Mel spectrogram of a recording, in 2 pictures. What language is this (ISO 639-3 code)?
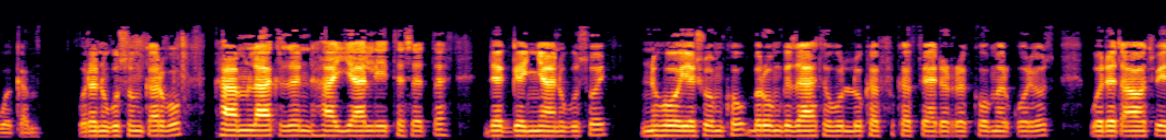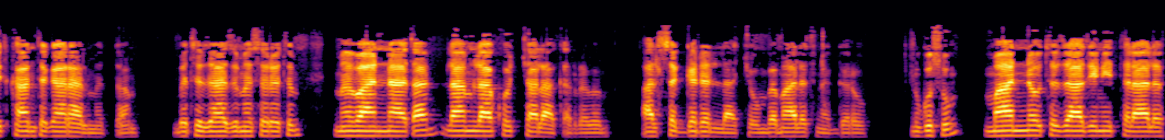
amh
